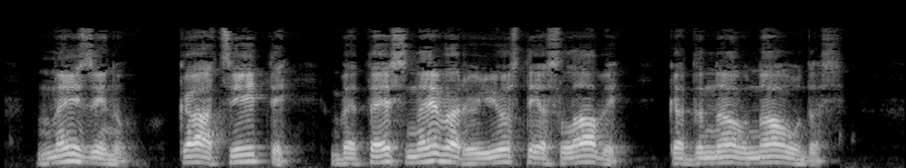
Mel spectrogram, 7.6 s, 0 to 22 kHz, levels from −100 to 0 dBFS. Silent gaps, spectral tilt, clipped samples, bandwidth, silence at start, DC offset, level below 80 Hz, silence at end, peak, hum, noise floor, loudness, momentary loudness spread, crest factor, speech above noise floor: none; -5.5 dB/octave; under 0.1%; 11.5 kHz; 0.3 s; under 0.1%; -62 dBFS; 0.6 s; -6 dBFS; none; -75 dBFS; -24 LUFS; 13 LU; 18 dB; 52 dB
